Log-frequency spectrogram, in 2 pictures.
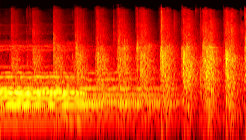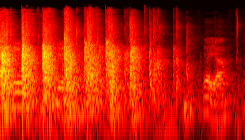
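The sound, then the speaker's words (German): Steady hand claps keep a song's beat, about twenty crisp claps in an even rhythm, with a sustained voice-like tone beneath them early on that fades as the clapping continues. “Klatschen ist leicht, aber singen Sie mal mit dem Mund voll Watte.”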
